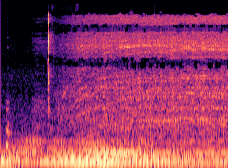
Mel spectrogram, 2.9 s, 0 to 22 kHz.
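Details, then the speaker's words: VW GTI 2.0T engine bought from wrecked car, no-start, milky oil cap: compression test cranking on starter, fast, light, even rhythm about four beats per second with no firing; low compression on all cylinders, two with none. "low compression all the way across these two have nothing"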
